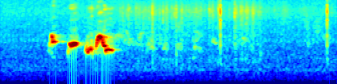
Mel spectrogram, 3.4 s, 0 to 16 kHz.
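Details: Decoy red-whiskered bulbul in a trap at Chùa Hương, 31 March 2018, delivering a quick four-note warbled phrase, followed by a few seconds of light fluttering and scattered clicks.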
